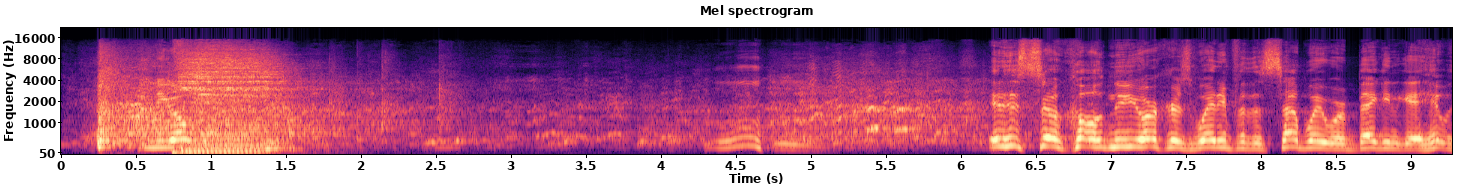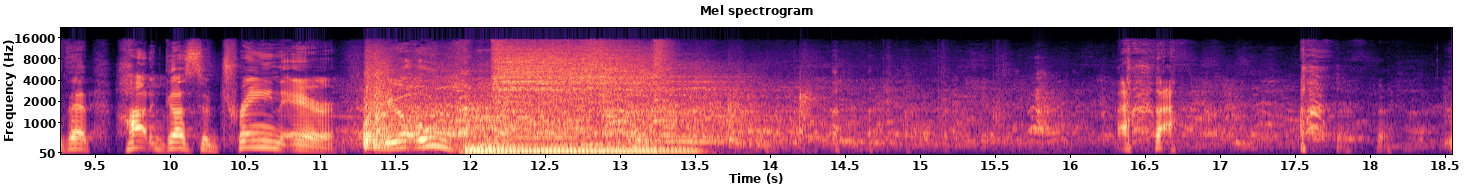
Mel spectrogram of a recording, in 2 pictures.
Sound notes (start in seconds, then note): 0.2 rimshot; 1.3 laughter; 12.3 rimshot; 13.8 laughter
